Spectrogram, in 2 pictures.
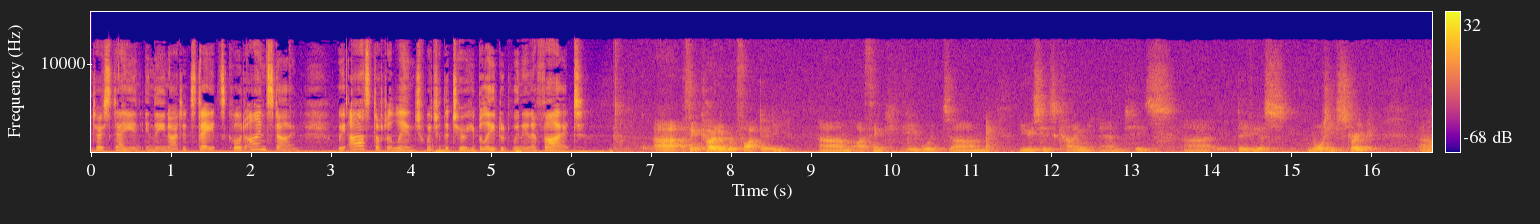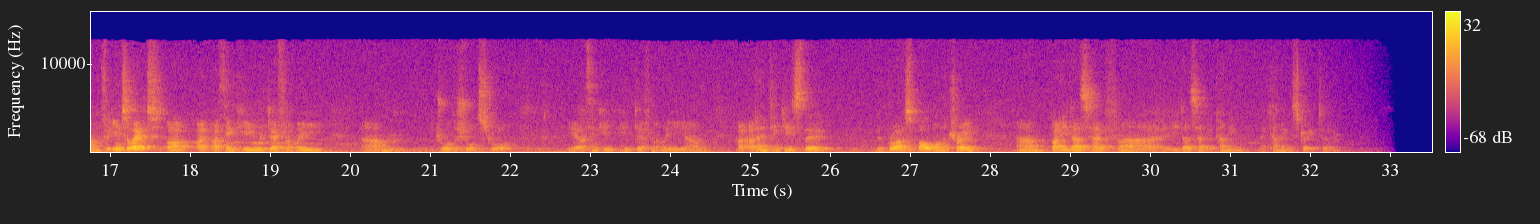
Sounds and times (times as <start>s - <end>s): Speech: 0.0s - 6.2s, 7.0s - 22.1s, 22.7s - 26.0s, 26.6s - 32.4s.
